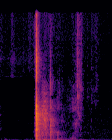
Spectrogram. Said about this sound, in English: one more shuffle, Leo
